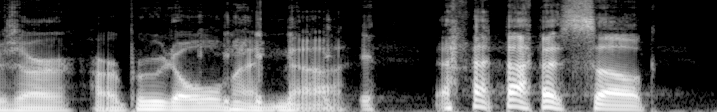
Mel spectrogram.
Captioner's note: both laugh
